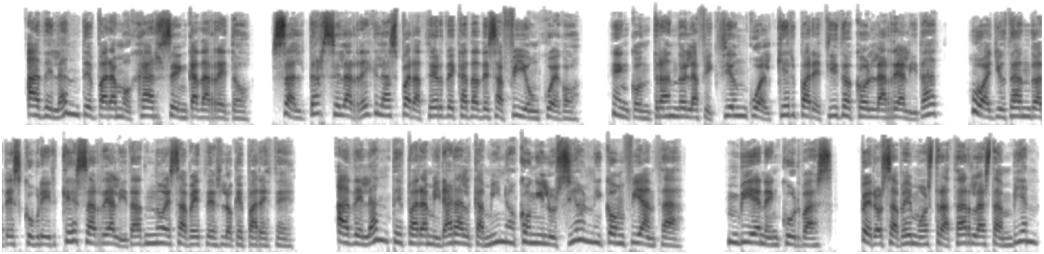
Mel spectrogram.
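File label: spanish female commercial; voice demos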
